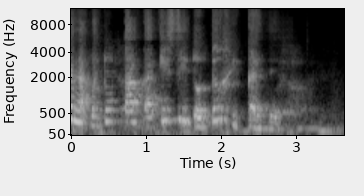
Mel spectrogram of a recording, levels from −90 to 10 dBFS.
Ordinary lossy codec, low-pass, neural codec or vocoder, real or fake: Opus, 16 kbps; 10.8 kHz; autoencoder, 48 kHz, 32 numbers a frame, DAC-VAE, trained on Japanese speech; fake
